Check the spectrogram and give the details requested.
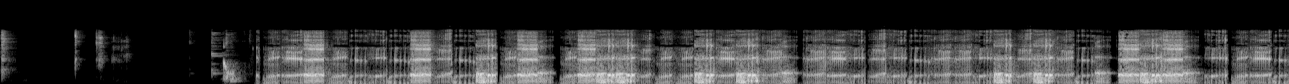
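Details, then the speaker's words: Talking Ben the Dog, an app cartoon character rather than a real person, with burping problems after drinking and eating: a long run of loud, rumbling belches after a brief quiet start. Burping. "Man, why do I burp when I drink and eat?"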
